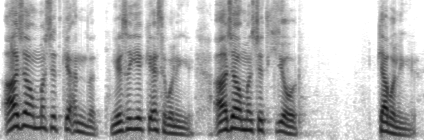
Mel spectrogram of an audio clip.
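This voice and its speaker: A man's voice: on the high side, lively intonation. A man teaching an online language class, explaining step by step, mixing in English words and quizzing his students by name. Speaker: Arabic teacher.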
